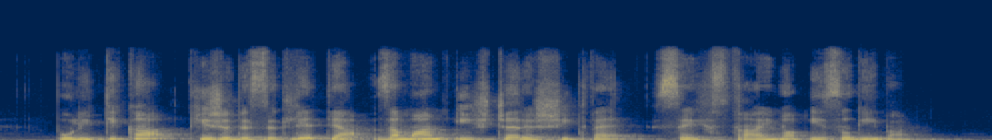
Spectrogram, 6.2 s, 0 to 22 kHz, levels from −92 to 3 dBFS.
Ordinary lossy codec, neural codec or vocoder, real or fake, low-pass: AAC, 64 kbps; codec, 44.1 kHz, 7.8 kbps, DAC; fake; 14.4 kHz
